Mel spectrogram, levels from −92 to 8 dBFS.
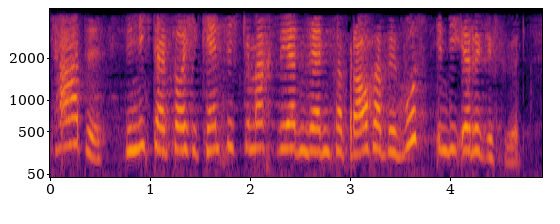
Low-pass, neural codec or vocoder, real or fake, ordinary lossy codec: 3.6 kHz; none; real; AAC, 16 kbps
